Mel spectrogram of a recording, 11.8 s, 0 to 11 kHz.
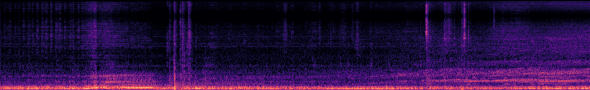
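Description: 1965 Plymouth Belvedere drag car's engine idling with a steady low rumble, heard from inside the cabin, with a brief swell about two seconds in. A few sharp clicks, and a rising whine building from about eight seconds in.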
